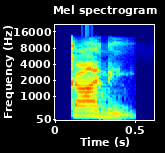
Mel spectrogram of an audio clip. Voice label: "cony", Indian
